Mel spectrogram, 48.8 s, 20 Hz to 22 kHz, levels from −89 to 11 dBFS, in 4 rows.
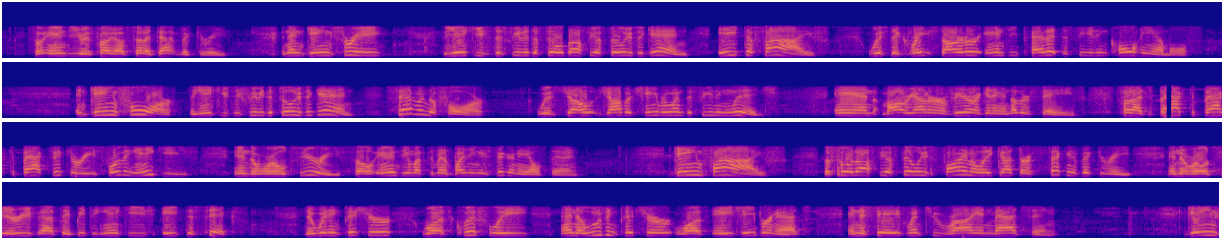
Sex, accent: male, American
